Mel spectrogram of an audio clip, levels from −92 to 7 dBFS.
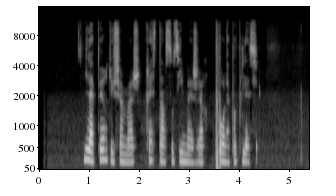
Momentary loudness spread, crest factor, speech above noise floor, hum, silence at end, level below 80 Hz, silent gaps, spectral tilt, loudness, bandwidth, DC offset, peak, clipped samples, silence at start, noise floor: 10 LU; 22 dB; 37 dB; none; 1.05 s; -56 dBFS; none; -4.5 dB/octave; -24 LUFS; 11.5 kHz; under 0.1%; -4 dBFS; under 0.1%; 0.9 s; -61 dBFS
